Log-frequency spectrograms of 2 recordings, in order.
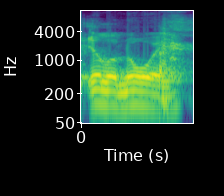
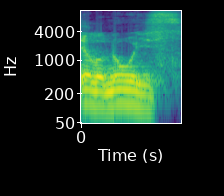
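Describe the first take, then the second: First: The word ends without an s sound. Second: The word ends with an s sound. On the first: The speaker calls it right. "we had to learn how to say Illinois" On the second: The speaker calls it wrong. "Don't put the S on it because, boy, it's bad"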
